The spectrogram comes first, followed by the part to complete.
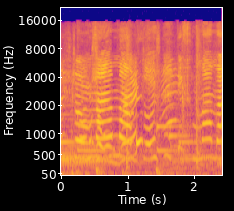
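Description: Young children's high-pitched voices calling out and chattering, over background music with held notes.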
